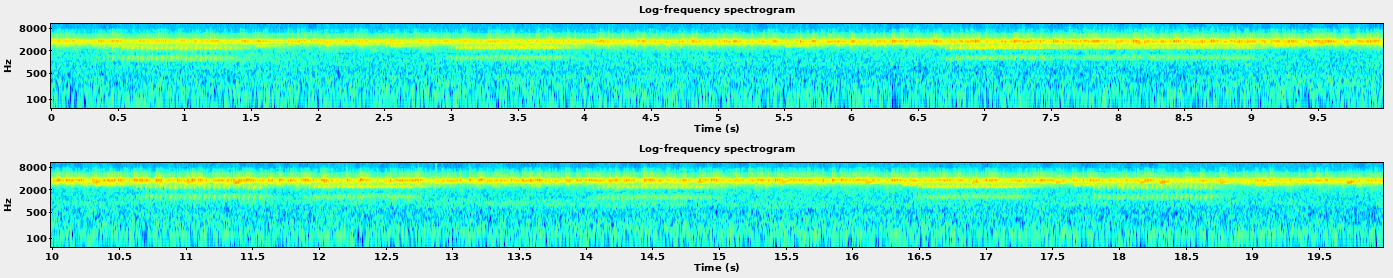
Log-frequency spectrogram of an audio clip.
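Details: Tree frogs at night in the North Carolina backwoods give evenly pitched, nasal croaks of half a second to two seconds, spaced irregularly, while a steady shrill high drone fills the background throughout.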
